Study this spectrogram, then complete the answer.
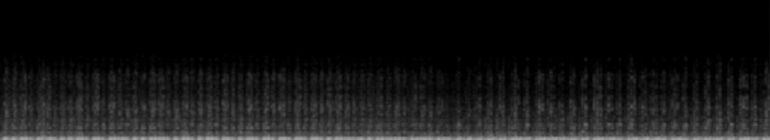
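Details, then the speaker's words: VW Rabbit long sat unused; it first raced wide open, then idled down after the cold start knob was pushed in and out. Now a steady, even idle with a smooth low drone and no hunting or surging. Normal idle. "Well, I got her to idle down at least."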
